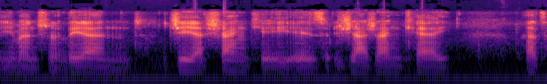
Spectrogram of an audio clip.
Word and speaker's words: Jia Zhangke: the director that you mentioned at the end gia Schanke is Schanke that's how I was told to pronounce it I saw a film of his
